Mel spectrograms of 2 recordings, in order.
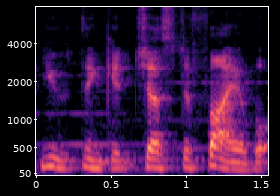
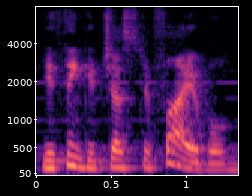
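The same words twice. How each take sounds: First: It is said in a whining, complaining voice. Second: It is said in a plain, ordinary voice.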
